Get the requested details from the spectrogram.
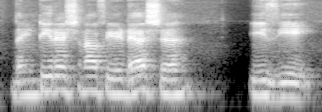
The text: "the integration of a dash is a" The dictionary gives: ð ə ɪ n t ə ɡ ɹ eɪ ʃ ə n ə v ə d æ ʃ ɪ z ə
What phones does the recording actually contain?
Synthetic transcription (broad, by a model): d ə ɪ n t ə ɡ ɹ eɪ ʃ ə n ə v ə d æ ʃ ɪ z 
